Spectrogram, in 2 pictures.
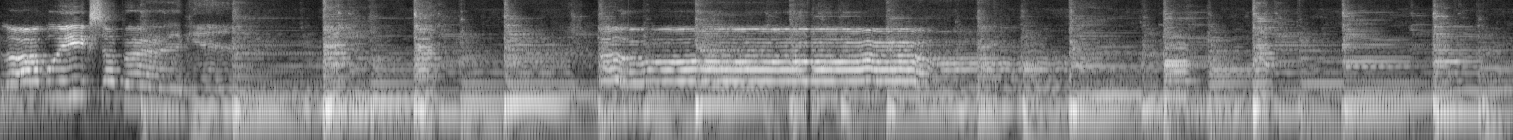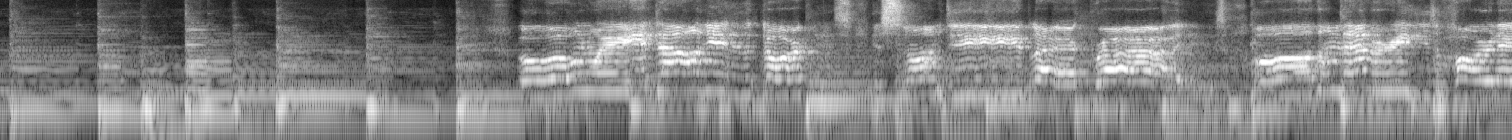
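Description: Acoustic guitar played solo in an instrumental break, individual notes and chords ringing. About twenty seconds in, a woman's singing voice comes back in over the guitar.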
